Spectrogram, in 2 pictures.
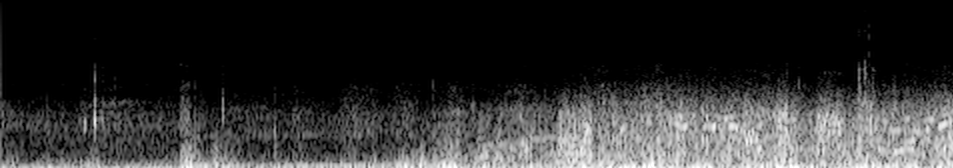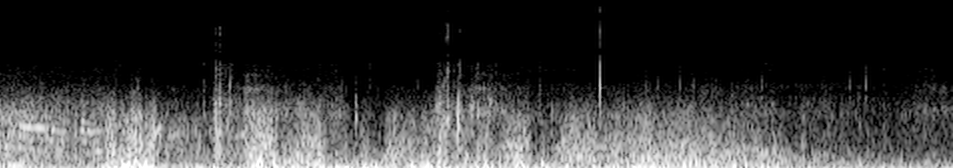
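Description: Wind buffeting a helmet-mounted camera's microphone while a United Recruit BMX bike rolls over a dirt track. The rumble grows louder from about four seconds in, with a few sharp knocks from the bike.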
